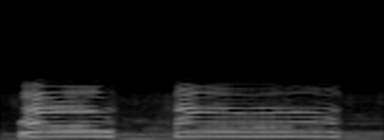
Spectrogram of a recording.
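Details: A pet cat being told to wake up answers with two loud, clear, steady meows: a short one under a second, then a longer level one lasting over a second, rich in overtones.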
